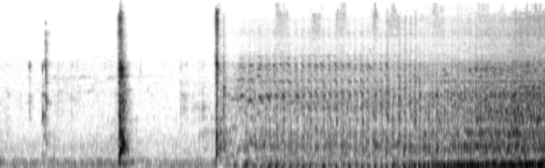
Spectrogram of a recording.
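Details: Old Caterpillar diesel after bleeding air from injector lines; couple of sharp clanks, then catches and settles into a steady quickening chug that grows louder and evens out; now running.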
